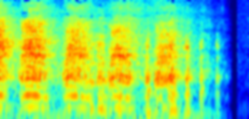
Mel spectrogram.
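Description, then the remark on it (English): A burst of ducks quacking, several loud, nasal quacks in quick succession, clear with no talking, stopping abruptly after about two seconds. “At the end of the day, just don't get ducks. No, get ducks.”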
